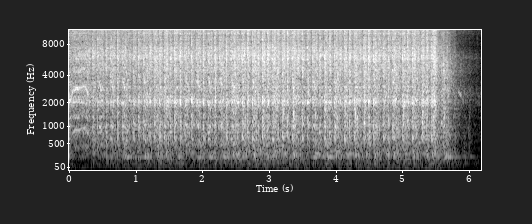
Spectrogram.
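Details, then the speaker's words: Alfa Romeo Giulietta diesel after rebuild, cranked with a sensor disconnected to circulate oil: steady rhythmic starter churning, about three compressions a second, never catching; cranks, no start, as intended. "so it's not going to start when I do this I just need to crank it to get the oil circulated around it shouldn't start because of disconnect see one of the sensors"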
